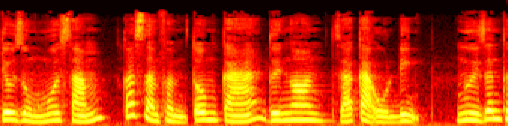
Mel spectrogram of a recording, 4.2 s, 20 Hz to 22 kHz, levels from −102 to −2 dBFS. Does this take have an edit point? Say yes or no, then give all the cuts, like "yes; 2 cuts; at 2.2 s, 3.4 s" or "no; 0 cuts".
yes; 3 cuts; at 0.9 s, 1.6 s, 2.2 s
